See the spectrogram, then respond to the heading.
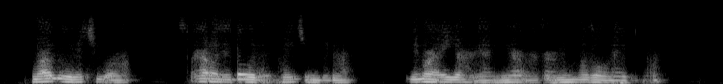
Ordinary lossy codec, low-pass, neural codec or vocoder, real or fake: none; 10.8 kHz; codec, 44.1 kHz, 0.9 kbps, DAC; fake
